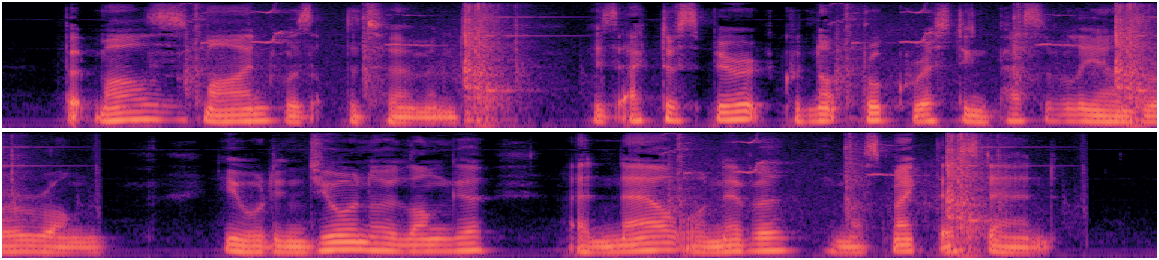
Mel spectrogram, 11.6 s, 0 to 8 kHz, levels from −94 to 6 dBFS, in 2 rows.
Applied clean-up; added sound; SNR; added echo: none; Slam; 9 dB; none.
